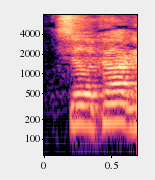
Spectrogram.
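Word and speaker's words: Sylacauga: that's just southeast of silaga yes uh silaga is a funny name if you're not from Alabama you probably wouldn't pronounce it that way if you saw it written out so that's right I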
